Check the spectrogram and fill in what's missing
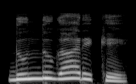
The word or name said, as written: ದುಂದುಗಾರಿಕೆ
